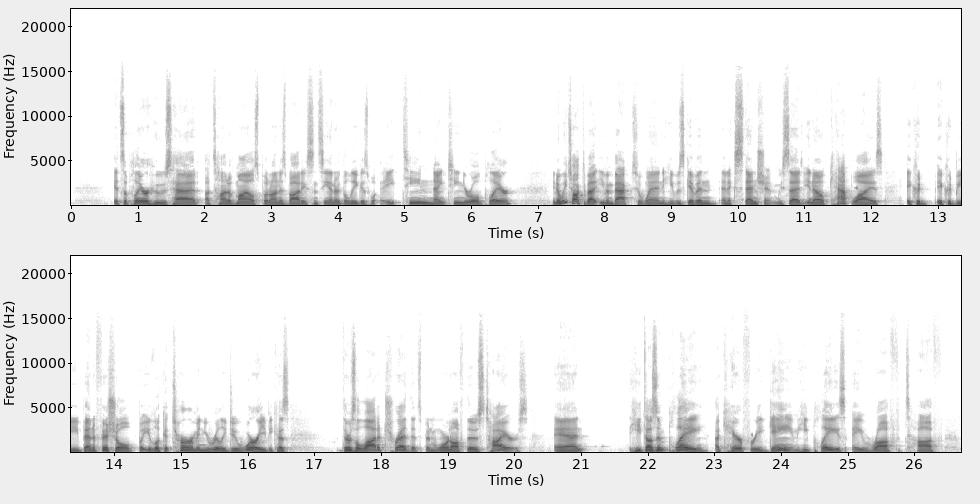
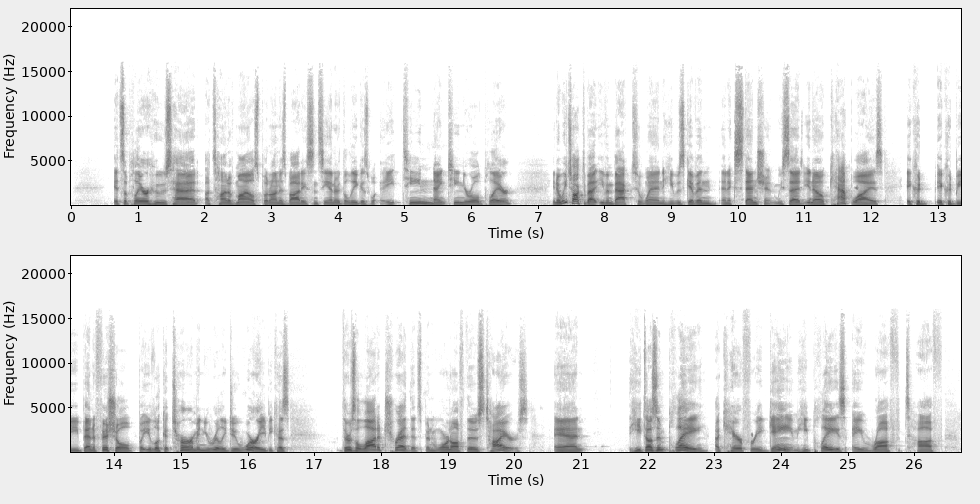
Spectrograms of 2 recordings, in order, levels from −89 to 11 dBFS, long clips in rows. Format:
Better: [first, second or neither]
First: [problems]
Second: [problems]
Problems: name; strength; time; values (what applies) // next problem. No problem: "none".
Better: second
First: muffled; slightly; fading above 1 kHz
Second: none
